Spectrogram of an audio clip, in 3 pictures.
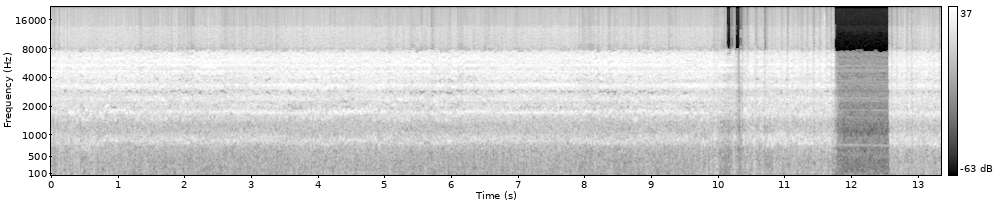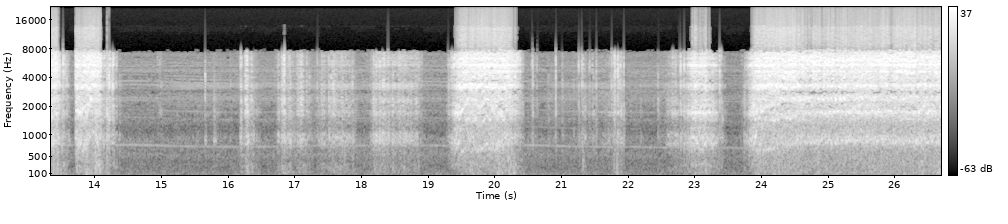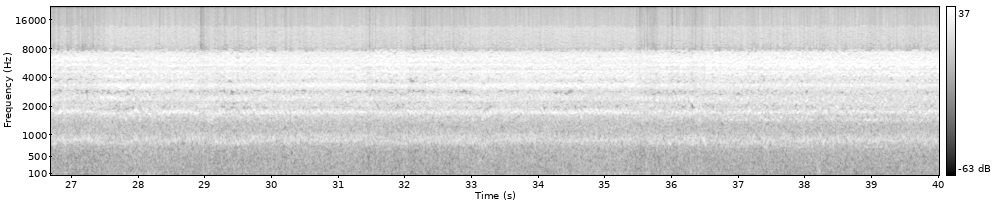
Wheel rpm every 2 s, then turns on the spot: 230, 220, 220, 230, 200, 120, 90, 10, 30, 60, 30, 20, 190, 220, 220, 230, 230, 220, 210, 210.
16-18 20-22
